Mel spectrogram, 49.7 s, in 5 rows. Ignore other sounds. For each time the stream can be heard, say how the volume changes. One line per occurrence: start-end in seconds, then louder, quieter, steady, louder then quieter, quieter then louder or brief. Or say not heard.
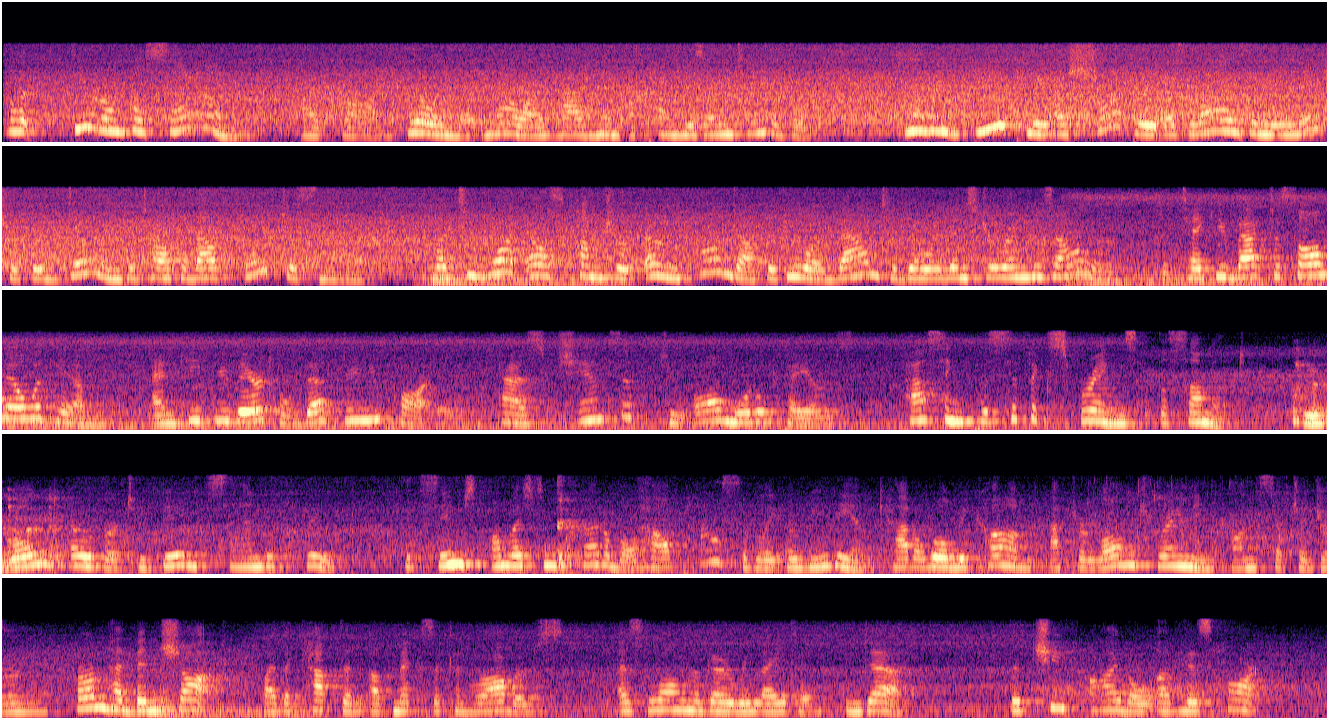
0.0-49.6 quieter.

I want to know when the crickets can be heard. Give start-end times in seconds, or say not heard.
not heard.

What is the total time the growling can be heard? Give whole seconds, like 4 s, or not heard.
4 s.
